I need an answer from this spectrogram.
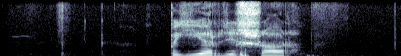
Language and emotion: Russian, neutral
